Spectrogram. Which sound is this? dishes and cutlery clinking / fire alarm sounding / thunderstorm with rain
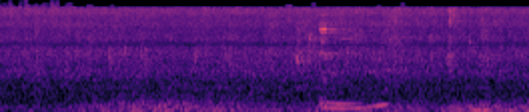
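thunderstorm with rain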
